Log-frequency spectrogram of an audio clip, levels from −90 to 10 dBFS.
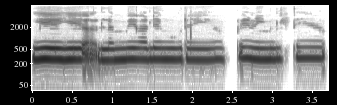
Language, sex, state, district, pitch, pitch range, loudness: Hindi, female, Uttar Pradesh, Etah, 265 Hz, 260-270 Hz, -15 LUFS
